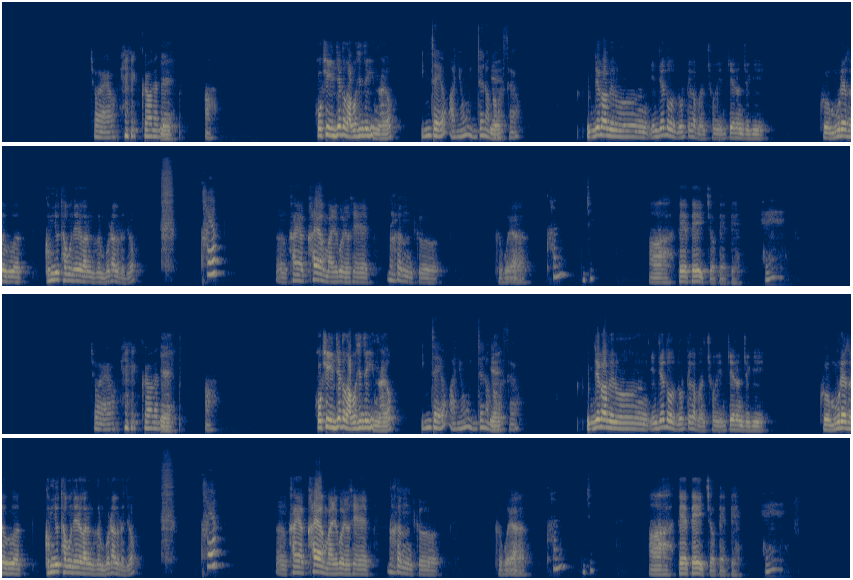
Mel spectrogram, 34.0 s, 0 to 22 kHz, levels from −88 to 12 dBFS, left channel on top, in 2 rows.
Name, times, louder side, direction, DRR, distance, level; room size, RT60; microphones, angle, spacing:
voice 1, 1.8-3.3 4.1-4.3 8.4-10.3 20.2-20.4 21.0-21.3 24.7-24.9 27.9-28.2 32.2-32.6, left 1 dB, 25° left, 1.0 m, -34 dB
voice 2, 6.3-7.8 9.8-10.0 11.7-15.2 16.4-17.4 17.8-19.7 22.5-24.3 24.7-25.7 26.9-27.5 29.9-31.7, right 2 dB, 45° right, 1.0 m, -29 dB
9.6 x 5.8 x 5.4 m
head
